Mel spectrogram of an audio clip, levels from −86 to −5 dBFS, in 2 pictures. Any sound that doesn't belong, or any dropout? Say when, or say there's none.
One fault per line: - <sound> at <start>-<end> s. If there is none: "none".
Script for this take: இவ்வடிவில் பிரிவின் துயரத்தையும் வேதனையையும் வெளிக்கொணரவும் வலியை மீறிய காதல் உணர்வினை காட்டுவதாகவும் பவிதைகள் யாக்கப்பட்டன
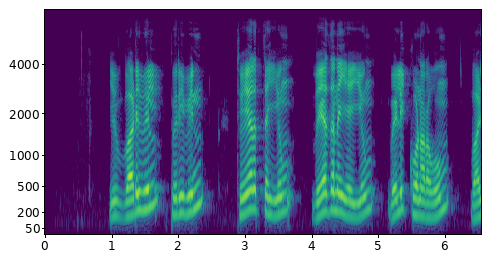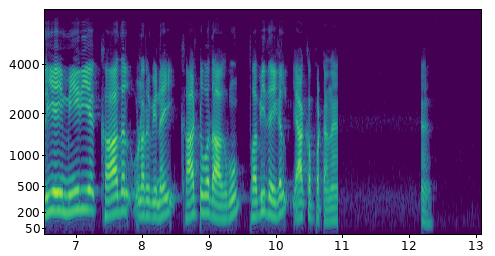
none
